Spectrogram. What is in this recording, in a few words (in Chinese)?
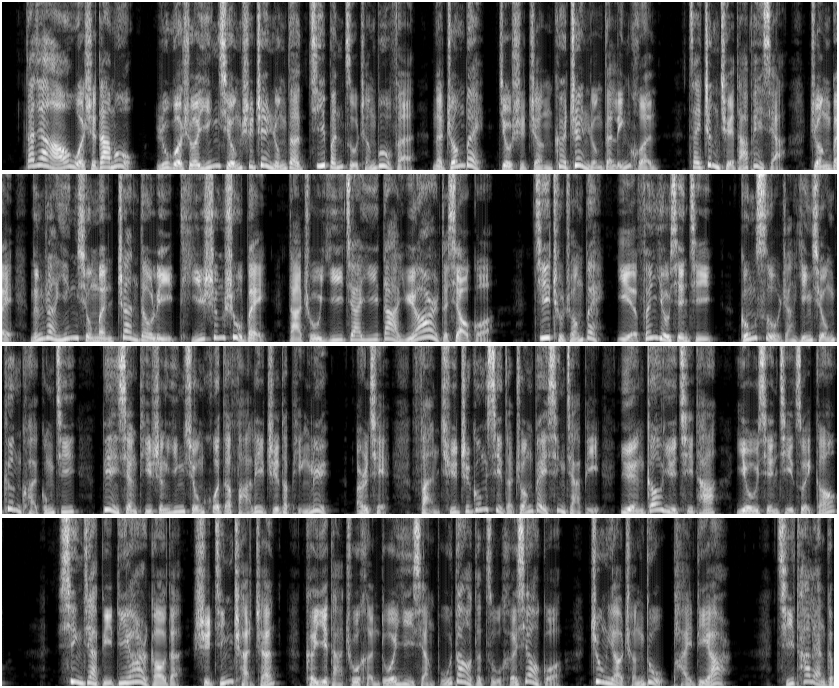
游戏解说; 云顶之弈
